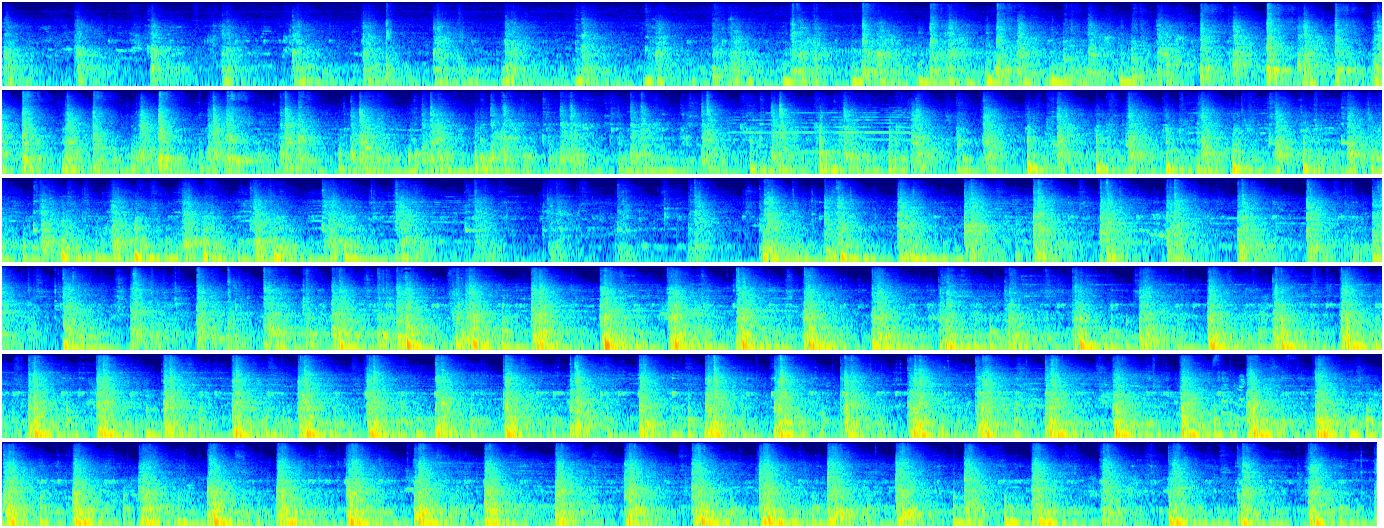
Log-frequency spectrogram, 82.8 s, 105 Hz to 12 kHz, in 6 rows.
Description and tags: Street protest due to electrical power shutdown, Buenos Aires, Feb. 2015
batucada, drums, gritos, protesta, Riot, street-protest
